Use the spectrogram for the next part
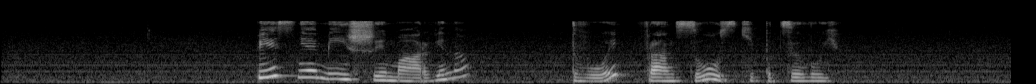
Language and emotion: Russian, positive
